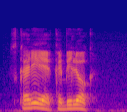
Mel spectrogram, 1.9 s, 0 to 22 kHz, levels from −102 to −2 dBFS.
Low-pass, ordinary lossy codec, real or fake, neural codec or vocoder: none; none; real; none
